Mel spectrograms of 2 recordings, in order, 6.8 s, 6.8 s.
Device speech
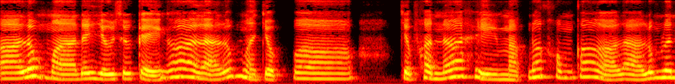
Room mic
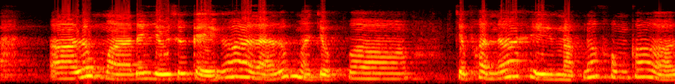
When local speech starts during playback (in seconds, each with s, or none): none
